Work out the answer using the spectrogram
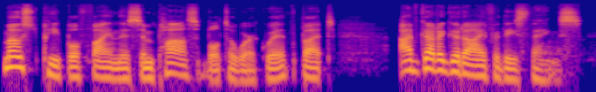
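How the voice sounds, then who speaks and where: An actor voicing a stoic, businesslike young male saurian hunter in a video game, speaking in a measured, matter-of-fact deadpan. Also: fairly low pitch, no echo, clean studio sound. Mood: calm, dry. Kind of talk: scripted video game character monologue.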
